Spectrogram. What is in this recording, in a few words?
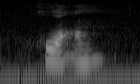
"huang3", chinese pinyin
